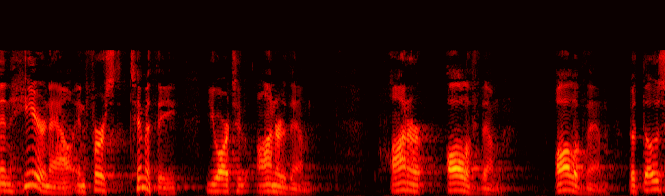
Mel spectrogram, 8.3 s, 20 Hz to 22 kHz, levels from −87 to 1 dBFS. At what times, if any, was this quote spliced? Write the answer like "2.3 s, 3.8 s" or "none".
none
